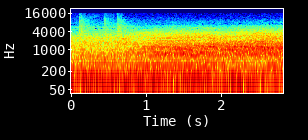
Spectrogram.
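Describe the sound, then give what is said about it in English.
A large arena crowd roars and cheers continuously as Lord Pallas steps forward on the balcony, a dense, steady wall of voices with a few sharp whoops rising at the start, loud throughout with no pauses. “Before she could answer, the crowd erupted as Lord Pallas stepped forward on the balcony with Decion to his right.”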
